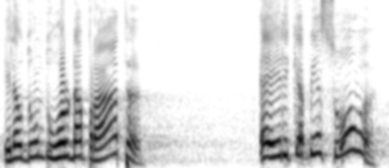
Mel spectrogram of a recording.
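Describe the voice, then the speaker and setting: A man's voice: extremely high pitch, animated, fairly quick, darkish tone, long reverb tail. A man with a Brazilian Portuguese accent preaching a sermon as a church elder, telling stories and acting out dialogue with emphasis.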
